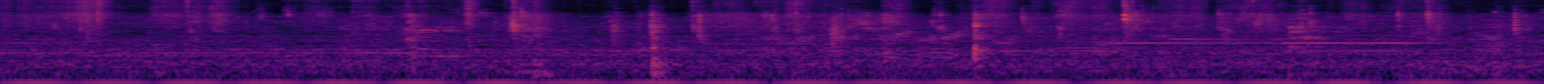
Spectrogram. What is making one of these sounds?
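Food crackles and rustles as hands pick it apart.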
